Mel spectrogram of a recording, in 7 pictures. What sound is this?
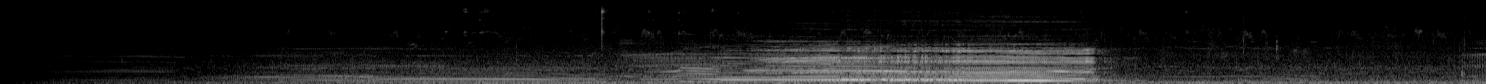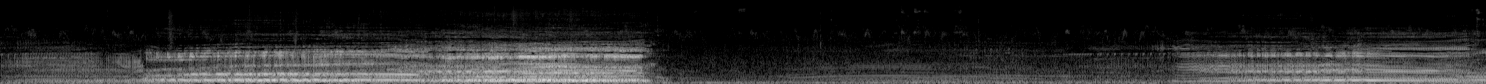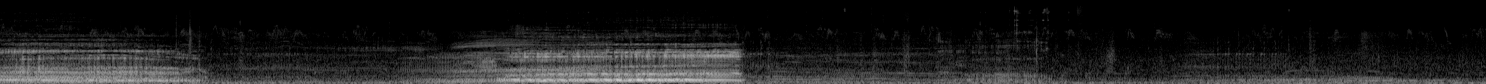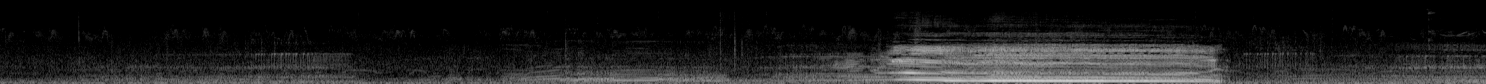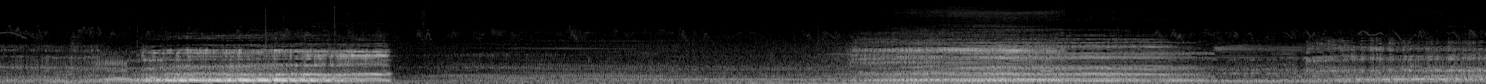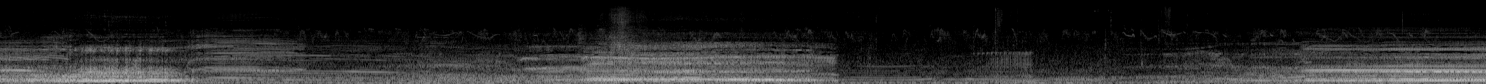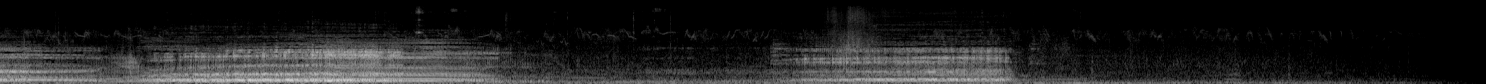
Camel Farm Bahrain (February 27th 2016) - 1 of 2
Short recording of a large group of male camels calling to a pack/herd of females in an opposite enclosure. Recorded at the Janabiya Royal Camel farm in Bahrain.
camel, field-recording, growl, nature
